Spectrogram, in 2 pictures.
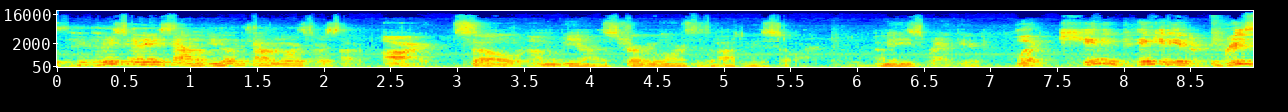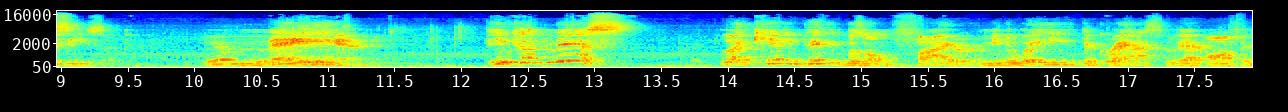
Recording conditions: poor sound quality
